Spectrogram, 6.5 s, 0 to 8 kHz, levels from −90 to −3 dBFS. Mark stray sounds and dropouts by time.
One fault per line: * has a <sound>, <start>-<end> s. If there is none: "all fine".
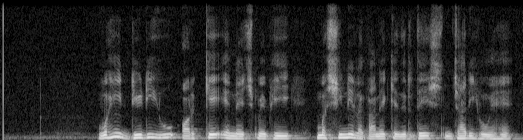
all fine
